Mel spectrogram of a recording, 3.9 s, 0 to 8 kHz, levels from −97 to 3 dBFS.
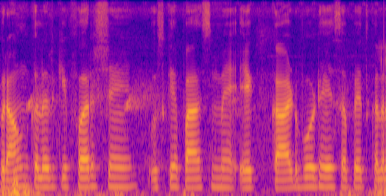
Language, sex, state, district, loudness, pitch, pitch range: Hindi, male, Bihar, Gopalganj, -24 LUFS, 140 Hz, 135-150 Hz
